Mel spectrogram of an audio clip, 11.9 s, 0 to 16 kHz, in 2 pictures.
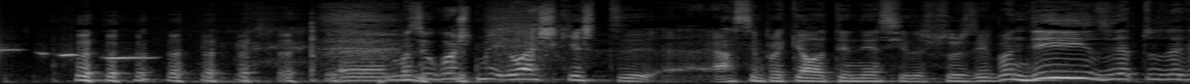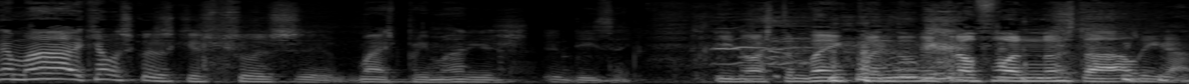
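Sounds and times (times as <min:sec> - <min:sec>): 
person whistling a downward sliding note: 0:00.0 - 0:01.0
laughter: 0:00.4 - 0:02.0, 0:09.5 - 0:11.8
speech: 0:00.4 - 0:11.8.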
